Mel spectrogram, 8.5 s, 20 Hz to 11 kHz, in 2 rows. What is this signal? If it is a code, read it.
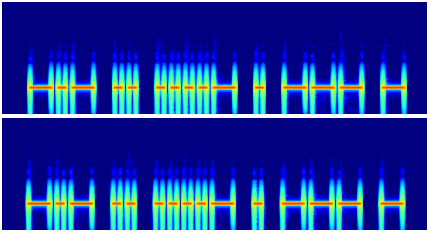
Morse code, heard as a keyed tone, about 17 wpm, 700 Hz. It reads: KI4EOT KI4EOT
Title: USA Call Signs Repeated 3x 17wpm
